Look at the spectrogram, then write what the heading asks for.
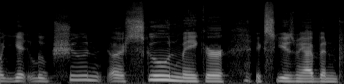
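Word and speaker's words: Schoonmaker: but you know you get Luke Shoon or schoon maker excuse me I've been mispronouncing him you know his name and I'm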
